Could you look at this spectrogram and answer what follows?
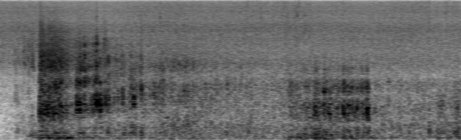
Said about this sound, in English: See what happens if we make a storm for chipmunks. Pressing up arrow and down arrow to change the speed of the file.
